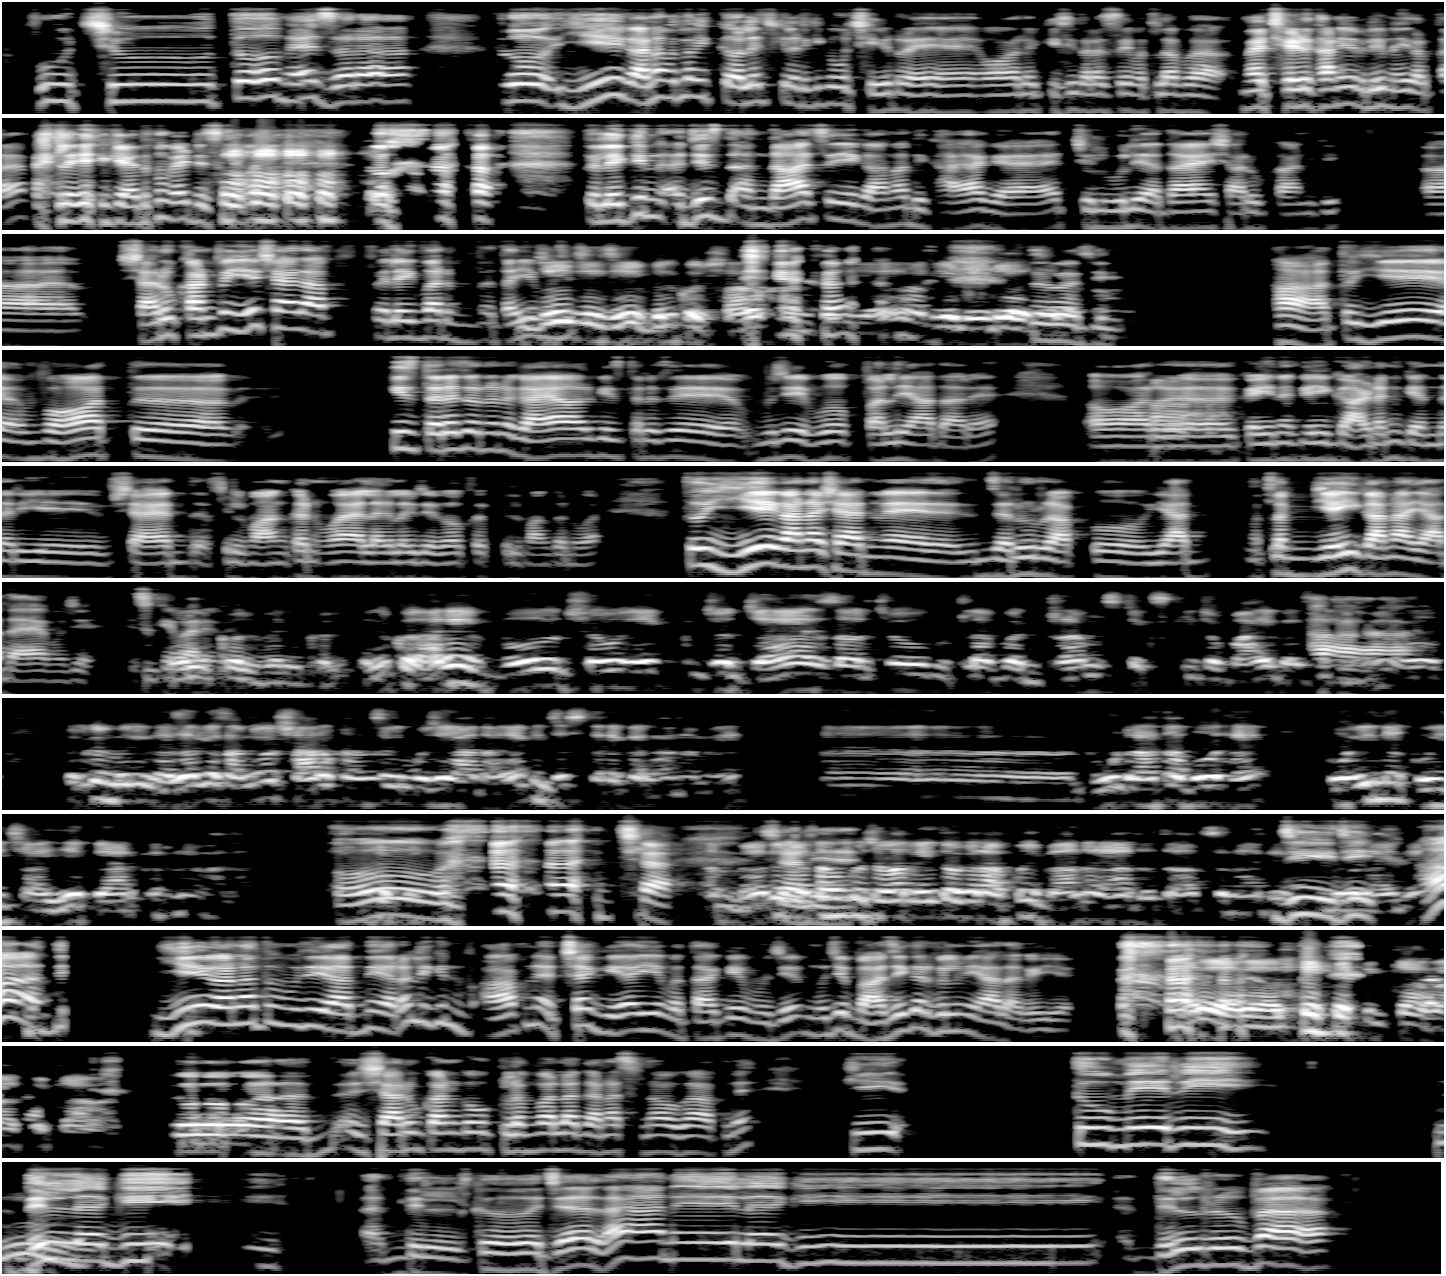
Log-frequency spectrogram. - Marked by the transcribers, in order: singing: "पूछूँ तो मैं ज़रा"; in English: "बिलीव"; laugh; laughing while speaking: "पहले ये कह दूँ मैं डिस्क्लेमर"; in English: "डिस्क्लेमर"; chuckle; in English: "सॉन्ग"; chuckle; in English: "गार्डन"; in English: "फ़िल्मांकन"; in English: "जैज़"; in English: "ड्रम स्टिक्स"; in English: "वाइब"; drawn out: "अ"; chuckle; laugh; laughing while speaking: "अच्छा चलिए"; chuckle; laughing while speaking: "अरे क्या बात है, क्या बात"; laugh; unintelligible speech; in English: "क्लब"; singing: "तू मेरी दिल लगी, दिल को जलाने लगी। दिलरुबा"
- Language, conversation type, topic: Hindi, podcast, कौन-सा गाना आपको किसी फ़िल्म के किसी खास दृश्य की याद दिलाता है?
